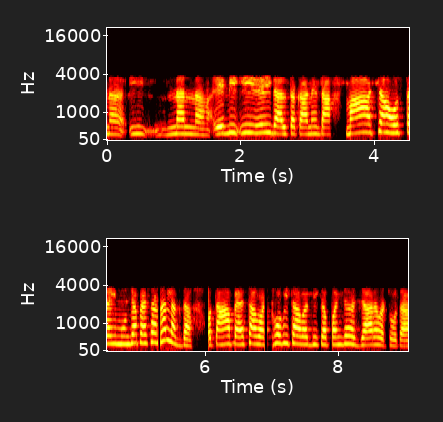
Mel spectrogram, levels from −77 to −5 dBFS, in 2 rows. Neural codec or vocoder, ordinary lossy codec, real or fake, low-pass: codec, 16 kHz, 6 kbps, DAC; none; fake; 3.6 kHz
